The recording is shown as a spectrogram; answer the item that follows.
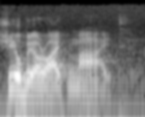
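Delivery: low, full Australian accent. Retelling what a man said, now saying it in the Aussie accent. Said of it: "let me say it in the Aussie accent".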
